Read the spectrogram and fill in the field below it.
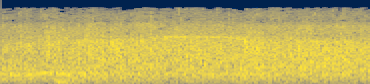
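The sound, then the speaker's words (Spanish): An audience claps together for God during a church service, a steady, sustained round of applause, a dense wash of many hands at moderate loudness with no voices standing out. “¿Puedes darle una frena de palmas a Dios?”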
